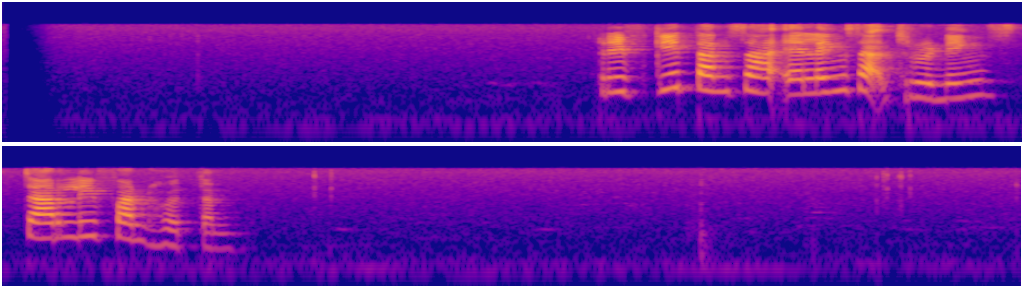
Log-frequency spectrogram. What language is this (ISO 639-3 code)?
jav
